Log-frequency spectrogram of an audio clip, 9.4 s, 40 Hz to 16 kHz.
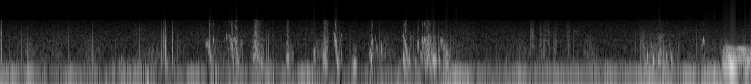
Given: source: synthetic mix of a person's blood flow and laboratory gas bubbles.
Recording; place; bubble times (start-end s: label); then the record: Doppler ultrasound of blood flow; subclavian vein
2.54-2.70 s: bubbles
2.79-3.05 s: bubbles
3.13-3.31 s: bubbles
3.56-3.67 s: bubbles
3.89-3.97 s: bubbles
4.02-4.12 s: bubbles
4.16-4.29 s: bubbles
4.39-4.47 s: bubbles
4.60-4.80 s: bubbles
5.00-5.63 s: bubbles
8.03-8.50 s: bubbles
8.75-8.83 s: bubbles
From the record:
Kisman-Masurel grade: 221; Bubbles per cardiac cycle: several, 3 to 8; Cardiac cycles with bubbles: 10 to 50%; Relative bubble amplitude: barely perceptible (0.100 to 0.250); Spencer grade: 2 (many but less than half of the cardiac periods contain bubble signals, singularly or in groups); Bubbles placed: anywhere in the cardiac cycle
